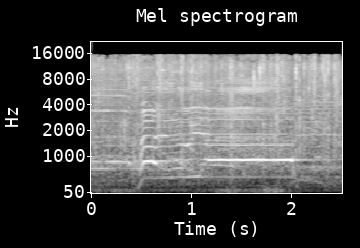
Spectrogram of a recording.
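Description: audience clapping and shouting

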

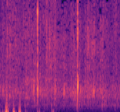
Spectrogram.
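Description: audience clapping hands

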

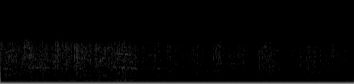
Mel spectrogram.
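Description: audience clapping in praise

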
